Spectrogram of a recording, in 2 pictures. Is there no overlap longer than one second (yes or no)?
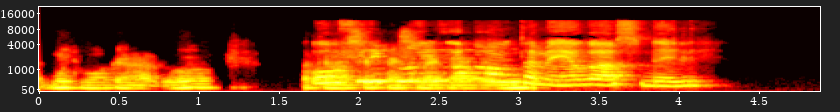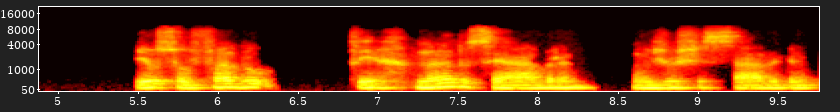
no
